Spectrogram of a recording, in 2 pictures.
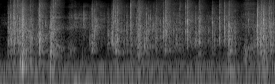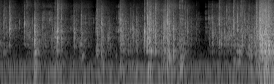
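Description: A brown paper bag crinkles and crackles as it is stabbed, giving many sharp, irregular bursts of rustling throughout.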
